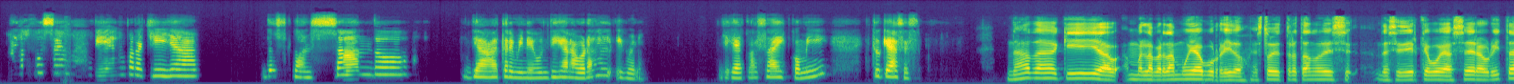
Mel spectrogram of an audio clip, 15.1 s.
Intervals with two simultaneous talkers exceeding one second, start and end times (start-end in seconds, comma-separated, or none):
none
